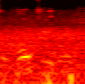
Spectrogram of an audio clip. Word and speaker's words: sepulchre: You know, it was I think it's called sepulchre. Yeah, I was saying it wrong. It's a sepulchre, and the stone that was in front of the entrance was moved.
